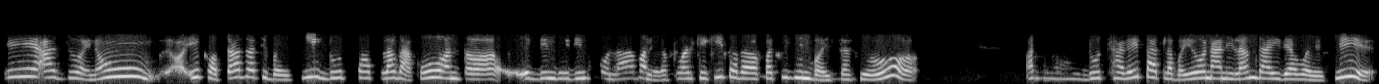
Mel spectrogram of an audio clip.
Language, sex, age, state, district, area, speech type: Nepali, female, 18-30, West Bengal, Darjeeling, rural, conversation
